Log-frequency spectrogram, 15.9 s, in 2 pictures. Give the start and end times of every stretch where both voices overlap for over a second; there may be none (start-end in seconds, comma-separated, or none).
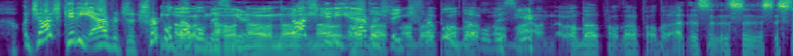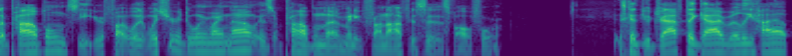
1.6-5.3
